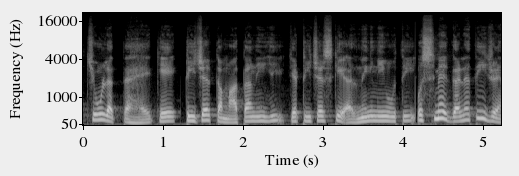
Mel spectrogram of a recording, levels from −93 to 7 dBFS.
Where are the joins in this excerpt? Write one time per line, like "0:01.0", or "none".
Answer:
none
